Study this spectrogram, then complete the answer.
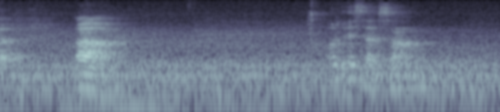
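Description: A man speaks close to a microphone in a casual conversation.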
